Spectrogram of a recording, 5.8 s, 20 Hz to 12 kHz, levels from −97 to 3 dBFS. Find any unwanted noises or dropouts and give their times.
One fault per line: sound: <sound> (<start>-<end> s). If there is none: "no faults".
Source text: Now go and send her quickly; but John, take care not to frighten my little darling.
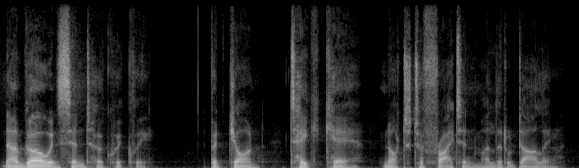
no faults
